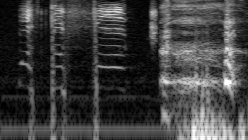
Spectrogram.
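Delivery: slow, laughing what the fuck; cracking up at the absurd tweet; laughing disbelief. Real, not acted. Reading a crazy tweet to friends, laughing.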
